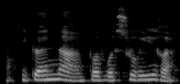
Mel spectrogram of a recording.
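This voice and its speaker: A woman reads the stage directions of a play in an even, measured voice. Her delivery is plain and steady, meant for listeners following along with the text. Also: medium pitch. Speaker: reader. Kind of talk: scripted reading of a play.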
